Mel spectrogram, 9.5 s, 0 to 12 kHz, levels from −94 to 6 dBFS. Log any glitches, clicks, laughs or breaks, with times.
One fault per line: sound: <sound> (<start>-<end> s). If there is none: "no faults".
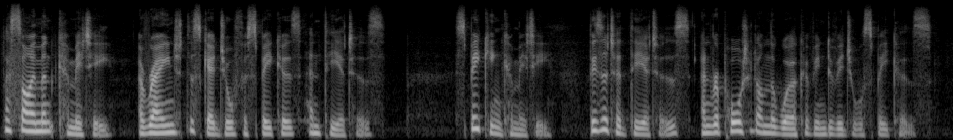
no faults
